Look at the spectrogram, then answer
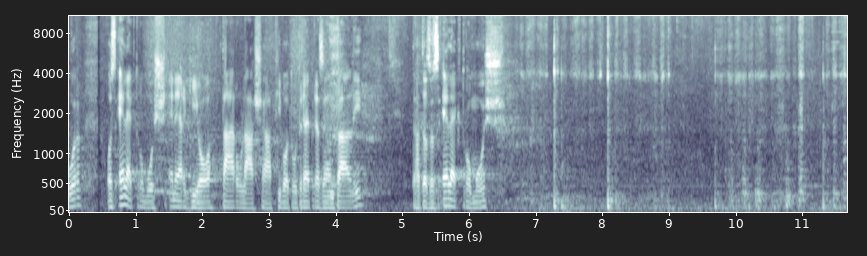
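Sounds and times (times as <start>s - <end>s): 
speech: 0.0s - 4.6s, 5.2s - 6.6s
pen writing notes on paper: 6.6s - 11.6s.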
